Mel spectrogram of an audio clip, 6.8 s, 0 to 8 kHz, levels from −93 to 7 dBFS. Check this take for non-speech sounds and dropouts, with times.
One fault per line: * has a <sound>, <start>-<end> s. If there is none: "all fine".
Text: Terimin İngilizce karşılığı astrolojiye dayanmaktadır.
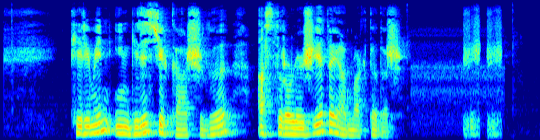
* has a laugh, 5.8-6.3 s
